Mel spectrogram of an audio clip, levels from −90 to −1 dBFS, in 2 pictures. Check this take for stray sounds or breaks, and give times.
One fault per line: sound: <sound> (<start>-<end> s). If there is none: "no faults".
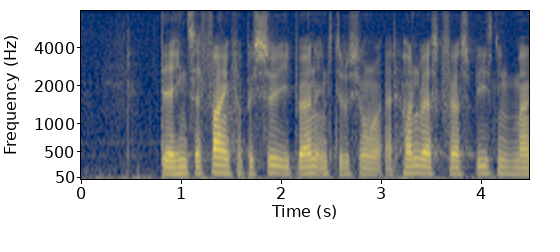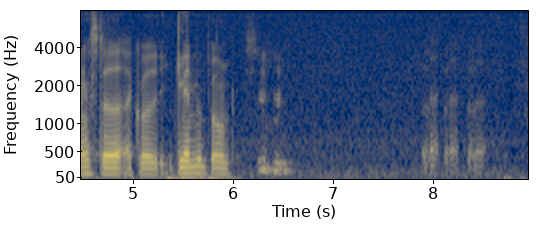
sound: laugh (6.1-6.7 s)
sound: laugh (7.9-8.5 s)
